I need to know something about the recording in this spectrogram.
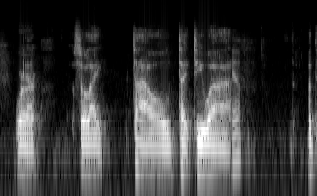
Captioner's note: speaking Native language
